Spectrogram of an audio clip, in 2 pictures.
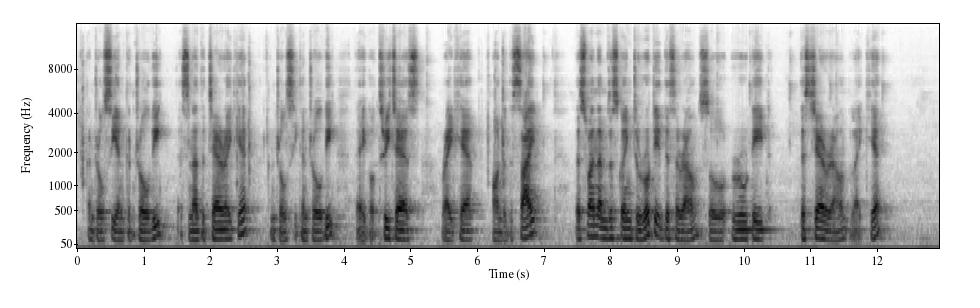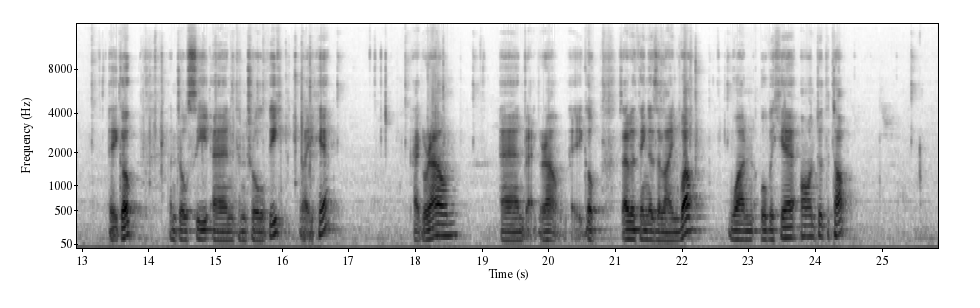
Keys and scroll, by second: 2.2 ctrl+c, 2.4 ctrl+v, 6.0 ctrl+c, 6.2 ctrl+v, 13.8 ctrl+c, 14.0 ctrl+v, 14.8 ctrl+z, 16.0 ctrl+c, 16.2 ctrl+v, 18.0 ctrl+c, 18.2 ctrl+v, 21.8 ctrl+c, 22.0 ctrl+v.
